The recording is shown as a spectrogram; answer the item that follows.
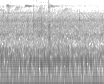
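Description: Faint, steady sizzle of spoonfuls of chicken meatball batter frying in hot oil in a wok, with a faint low hum underneath.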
